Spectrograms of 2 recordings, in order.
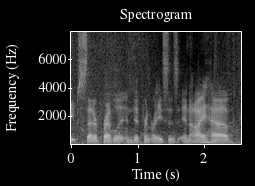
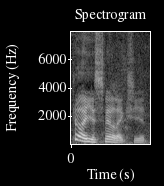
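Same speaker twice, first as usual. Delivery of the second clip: put-on a slightly higher, louder Irish accent; mock Irish accent; 4 semitones higher, 5 dB louder than usual. Streamer keeping up the fake Irish accent. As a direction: toss off a jokey Irish insult. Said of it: "I was gonna do an Irish accent".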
